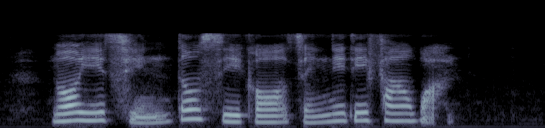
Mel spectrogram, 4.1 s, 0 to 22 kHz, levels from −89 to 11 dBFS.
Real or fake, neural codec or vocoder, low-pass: fake; codec, 44.1 kHz, 7.8 kbps, Pupu-Codec; 7.2 kHz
